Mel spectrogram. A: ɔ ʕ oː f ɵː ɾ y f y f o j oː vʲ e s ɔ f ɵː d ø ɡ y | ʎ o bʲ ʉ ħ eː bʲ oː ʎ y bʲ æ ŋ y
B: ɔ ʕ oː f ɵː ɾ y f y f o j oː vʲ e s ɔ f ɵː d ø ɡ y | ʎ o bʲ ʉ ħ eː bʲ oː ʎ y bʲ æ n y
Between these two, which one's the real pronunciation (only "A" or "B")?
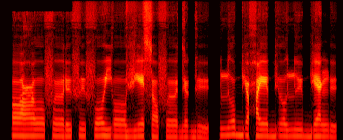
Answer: A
